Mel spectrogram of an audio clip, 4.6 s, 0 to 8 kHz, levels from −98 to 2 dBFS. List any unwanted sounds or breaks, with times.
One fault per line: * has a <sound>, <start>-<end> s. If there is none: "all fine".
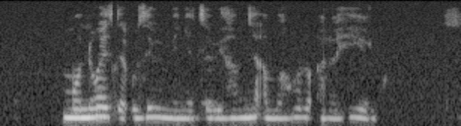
* has a dropout, 1.1-1.2 s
